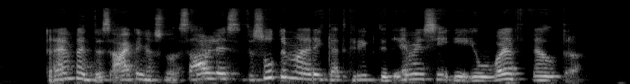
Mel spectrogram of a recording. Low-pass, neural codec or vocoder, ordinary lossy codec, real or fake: 14.4 kHz; codec, 44.1 kHz, 2.6 kbps, DAC; MP3, 96 kbps; fake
